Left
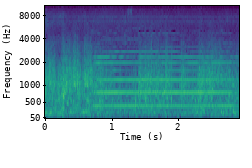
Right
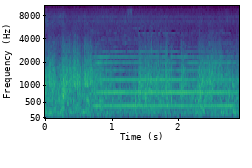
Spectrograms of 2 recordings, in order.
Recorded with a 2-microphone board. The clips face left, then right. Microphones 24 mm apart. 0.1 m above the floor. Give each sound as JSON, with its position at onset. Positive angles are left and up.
{"t": 0.7, "sound": "a flute", "side_deg": 10, "distance_m": 4.0}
